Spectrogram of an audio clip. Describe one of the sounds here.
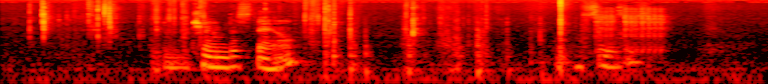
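Cardboard flaps rustle and scrape.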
